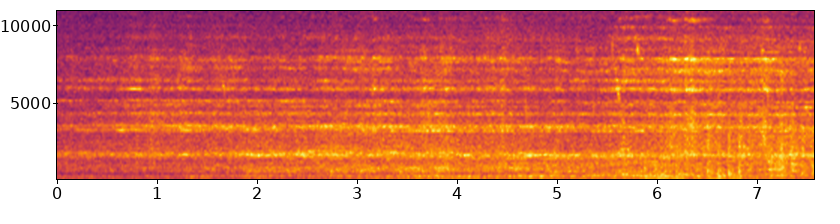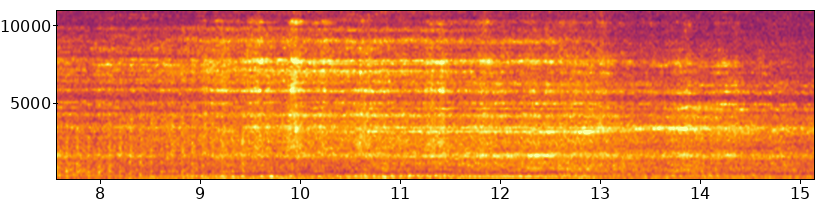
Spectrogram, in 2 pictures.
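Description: Hi-rail track inspection truck rolling along the rails, a steady rumble of wheels on steel rail with several steady high tones over it. It swells, is loudest a little past the middle, and then fades.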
